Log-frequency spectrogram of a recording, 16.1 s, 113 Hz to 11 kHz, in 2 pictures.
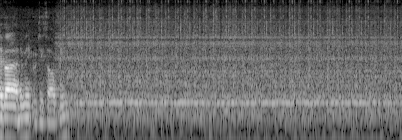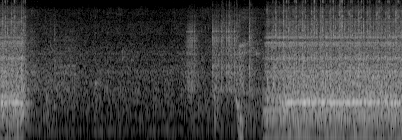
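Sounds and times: sewing machine stitching: 1.1 - 8.6, 13.3 - 16.0.

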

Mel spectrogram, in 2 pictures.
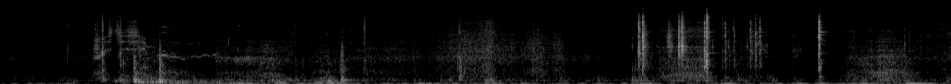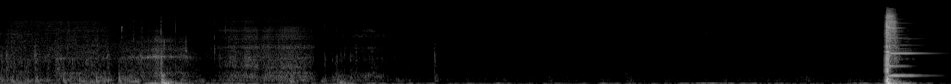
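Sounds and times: rustling: 0.7 - 14.2
air rifle handling clicks and knocks: 6.3 - 8.4.

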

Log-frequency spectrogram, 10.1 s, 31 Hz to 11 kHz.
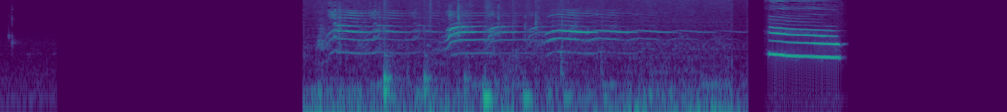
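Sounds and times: cat meowing: 3.2 - 7.1, 7.7 - 8.5.

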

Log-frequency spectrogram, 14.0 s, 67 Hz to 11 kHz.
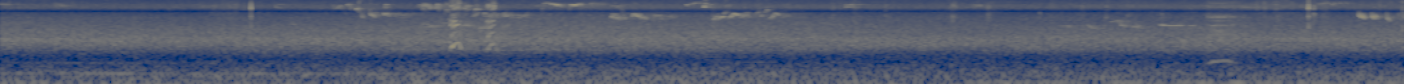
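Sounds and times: low outdoor rumble: 0.0 - 14.0
dog yipping: 4.4 - 5.1.

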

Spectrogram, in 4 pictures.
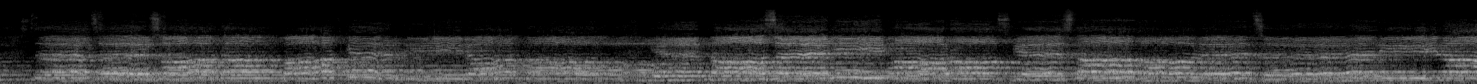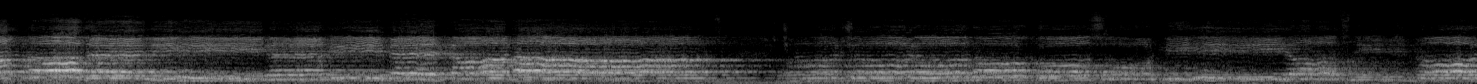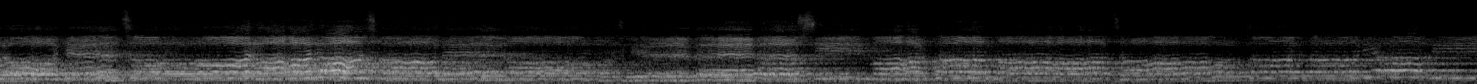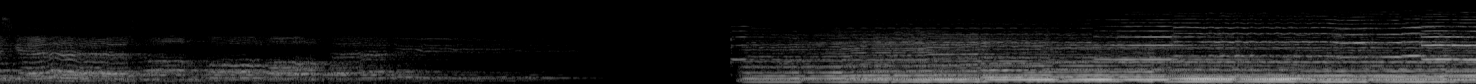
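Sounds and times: choir singing chant-like music: 0.0 - 50.2, 51.6 - 59.0.

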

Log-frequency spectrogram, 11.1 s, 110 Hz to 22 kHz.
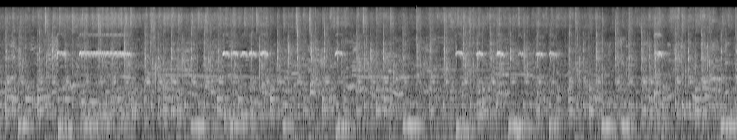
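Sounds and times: hand drums playing rhythm: 0.0 - 11.0.

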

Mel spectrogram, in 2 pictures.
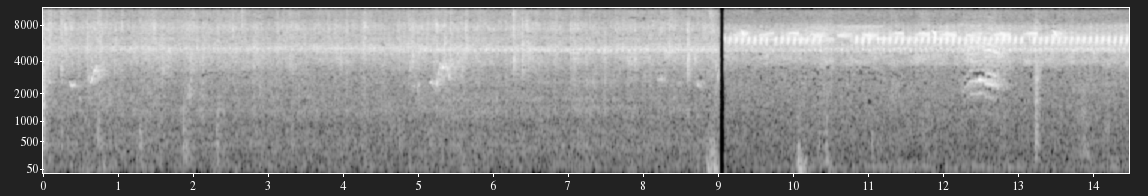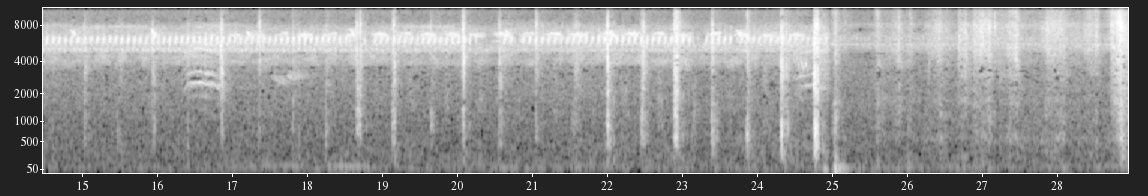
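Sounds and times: insects trilling: 0.0 - 28.9
pulsing insect chirr: 2.5 - 25.0
bird chirps: 8.2 - 25.0.

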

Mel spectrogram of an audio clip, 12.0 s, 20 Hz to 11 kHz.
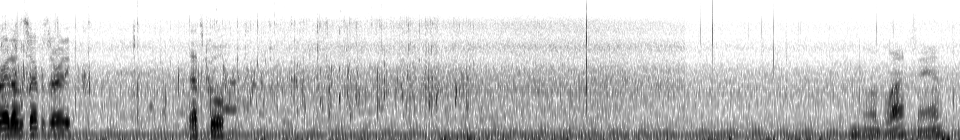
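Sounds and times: water sloshing in a pan: 0.0 - 6.3
engine humming: 0.0 - 12.0.

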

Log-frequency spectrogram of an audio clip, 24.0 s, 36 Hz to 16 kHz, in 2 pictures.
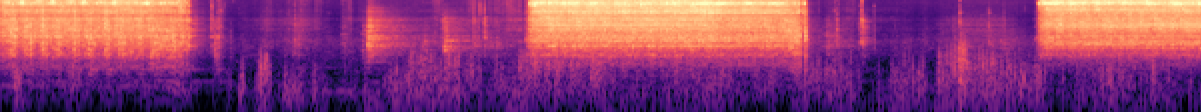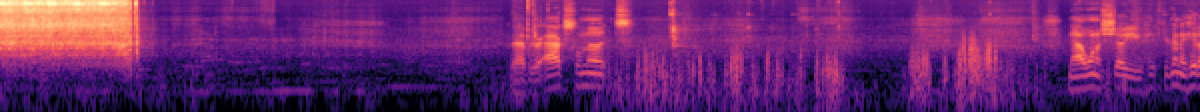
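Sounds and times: electric ratchet running: 0.0 - 2.0, 5.2 - 8.1, 10.4 - 13.5.

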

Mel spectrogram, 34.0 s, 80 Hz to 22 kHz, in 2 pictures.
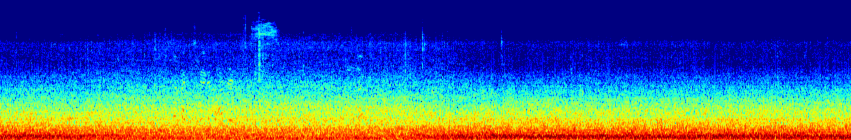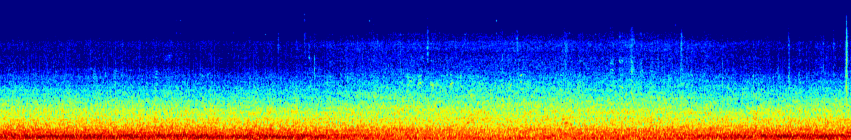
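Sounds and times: jet airliner cabin drone: 0.0 - 34.0.

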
